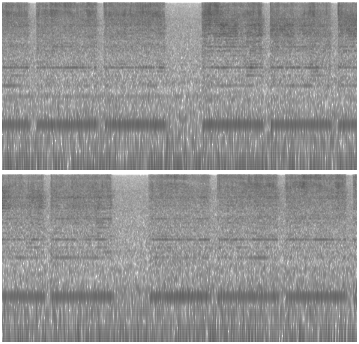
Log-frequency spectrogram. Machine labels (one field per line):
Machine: slide rail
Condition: abnormal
